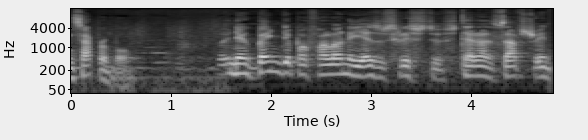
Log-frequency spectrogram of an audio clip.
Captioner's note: speaking Polish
